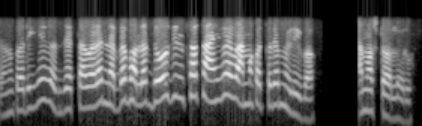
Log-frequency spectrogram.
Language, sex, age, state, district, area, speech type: Odia, female, 60+, Odisha, Jharsuguda, rural, conversation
